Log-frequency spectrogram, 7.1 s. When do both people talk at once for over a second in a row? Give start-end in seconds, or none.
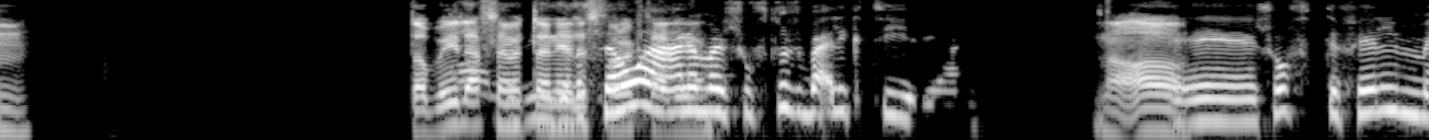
2.2-3.6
